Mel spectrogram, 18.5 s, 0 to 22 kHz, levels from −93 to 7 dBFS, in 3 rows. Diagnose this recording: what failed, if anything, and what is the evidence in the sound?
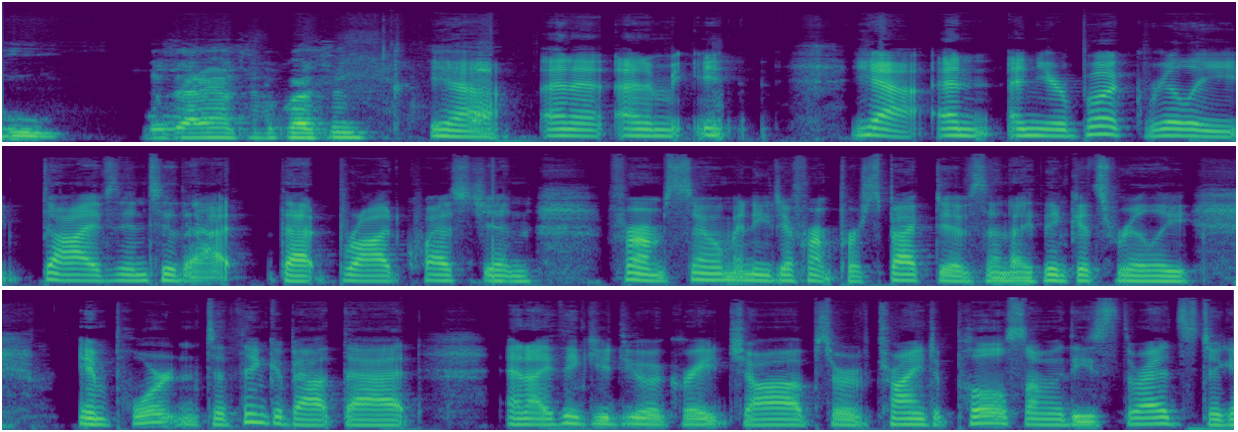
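Nothing in this recording points to a failure at any stage of the signal chain. The speech runs without a break, and nothing in the sound suggests anything went wrong.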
